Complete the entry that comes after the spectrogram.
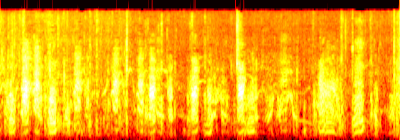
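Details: A duckling on a pond quacks in quick, nasal, slightly raspy bursts, several calls tumbling over one another at an uneven pace without clear pauses.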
